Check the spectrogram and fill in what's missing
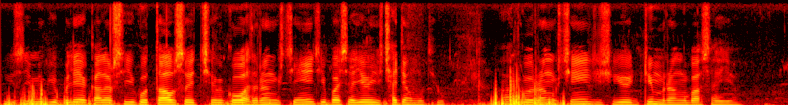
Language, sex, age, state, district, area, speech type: Kashmiri, male, 18-30, Jammu and Kashmir, Kupwara, urban, spontaneous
